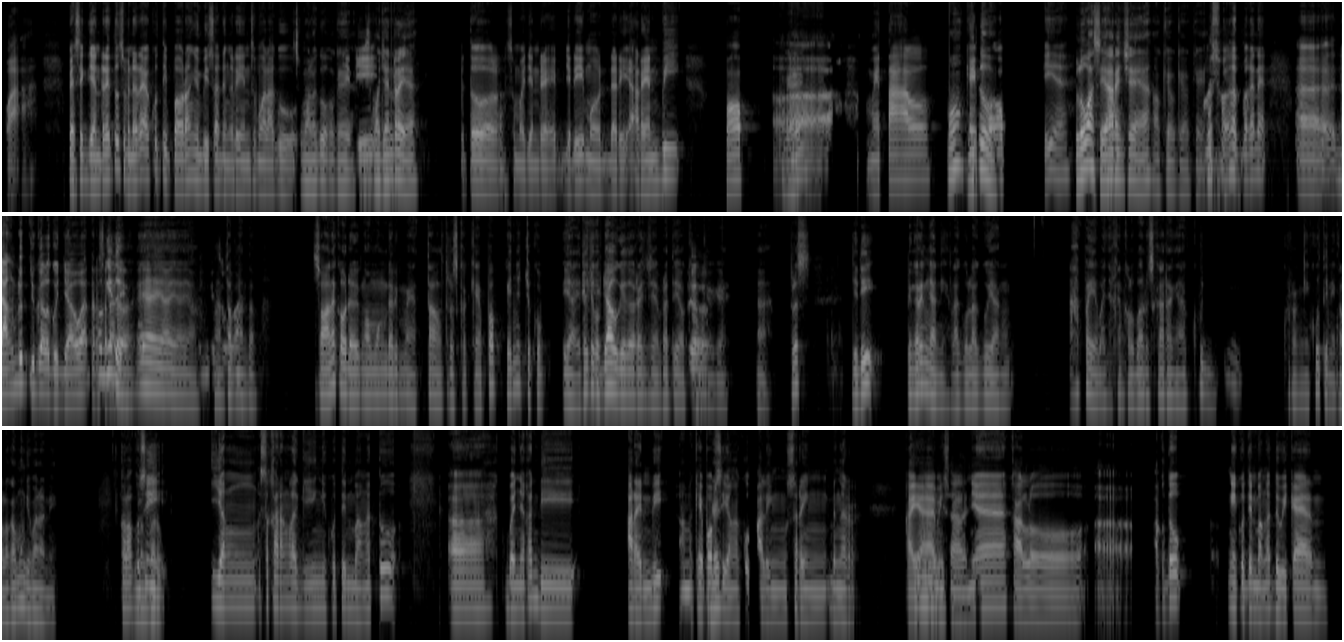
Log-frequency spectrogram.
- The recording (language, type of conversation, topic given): Indonesian, podcast, Bagaimana prosesmu menemukan lagu baru yang kamu suka?
- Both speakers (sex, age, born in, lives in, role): male, 25-29, Indonesia, Indonesia, guest; male, 35-39, Indonesia, Indonesia, host
- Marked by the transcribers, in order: in English: "basic genre"; in English: "range-nya"; laughing while speaking: "Luas banget"; chuckle; in English: "range-nya"; tapping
